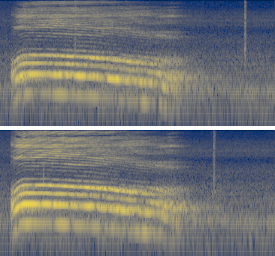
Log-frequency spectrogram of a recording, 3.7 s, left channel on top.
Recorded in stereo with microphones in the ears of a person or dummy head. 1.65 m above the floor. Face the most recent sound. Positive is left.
turn(degrees=-85)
